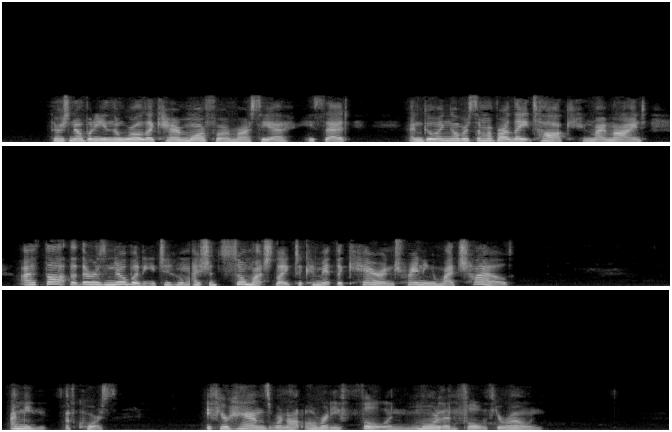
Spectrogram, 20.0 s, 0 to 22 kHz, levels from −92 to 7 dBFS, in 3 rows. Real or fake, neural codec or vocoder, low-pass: real; none; 7.2 kHz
